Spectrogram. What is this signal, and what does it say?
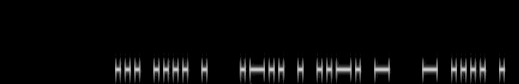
Morse code, heard as a keyed tone, about 25 wpm, 700 Hz. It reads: SHE LEFT THE
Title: Sentences from Top 1000 Words - Review Part 5 - 25wpm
